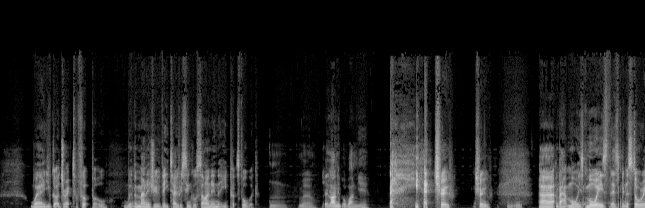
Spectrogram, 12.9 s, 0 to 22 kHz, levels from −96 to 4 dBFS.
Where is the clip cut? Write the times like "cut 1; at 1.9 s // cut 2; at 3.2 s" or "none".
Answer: cut 1; at 3.6 s // cut 2; at 6.8 s // cut 3; at 11.1 s

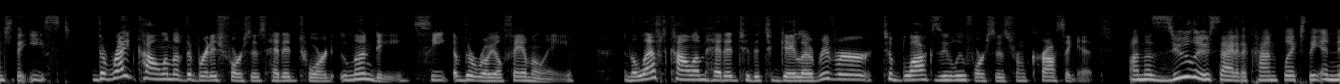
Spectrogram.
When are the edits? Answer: cut 1; at 11.2 s

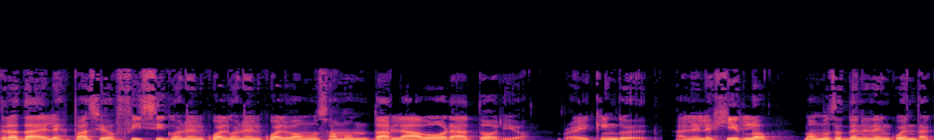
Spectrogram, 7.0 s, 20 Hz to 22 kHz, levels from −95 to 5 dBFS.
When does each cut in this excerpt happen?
cut 1; at 1.7 s // cut 2; at 2.9 s // cut 3; at 5.0 s

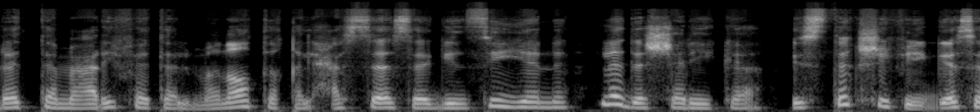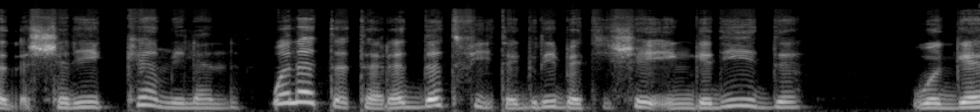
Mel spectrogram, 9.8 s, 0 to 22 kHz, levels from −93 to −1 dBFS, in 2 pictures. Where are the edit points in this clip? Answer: cut 1; at 2.9 s // cut 2; at 3.9 s // cut 3; at 6.2 s

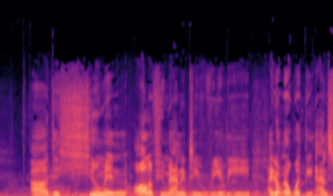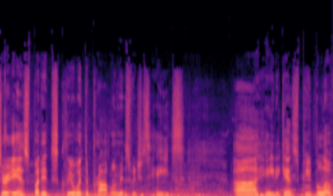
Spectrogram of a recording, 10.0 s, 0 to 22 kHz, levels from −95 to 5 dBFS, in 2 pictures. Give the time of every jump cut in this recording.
none

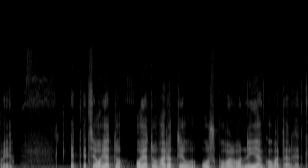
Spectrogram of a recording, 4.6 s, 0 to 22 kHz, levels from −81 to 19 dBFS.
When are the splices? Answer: none

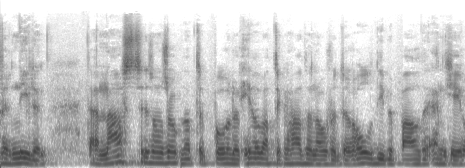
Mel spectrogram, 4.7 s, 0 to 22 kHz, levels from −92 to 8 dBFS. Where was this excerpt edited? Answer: cut 1; at 1.8 s // cut 2; at 2.4 s // cut 3; at 2.8 s

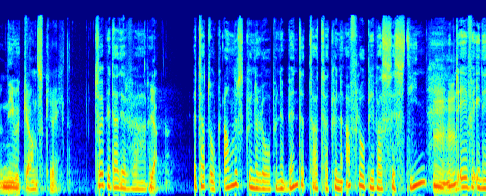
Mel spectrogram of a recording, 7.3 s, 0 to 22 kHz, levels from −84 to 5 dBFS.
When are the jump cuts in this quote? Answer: cut 1; at 4.9 s

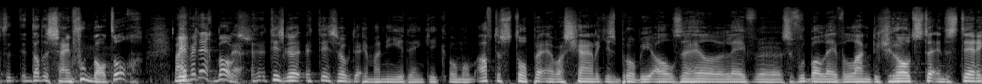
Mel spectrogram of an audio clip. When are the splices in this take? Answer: cut 1; at 2.8 s // cut 2; at 3.6 s

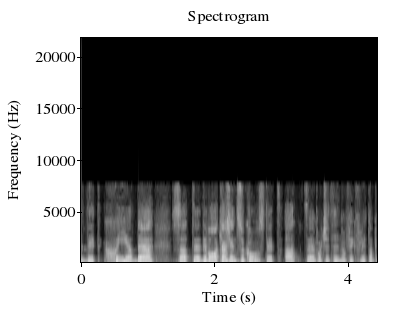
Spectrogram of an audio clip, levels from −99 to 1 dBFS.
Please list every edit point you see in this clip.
cut 1; at 3.5 s

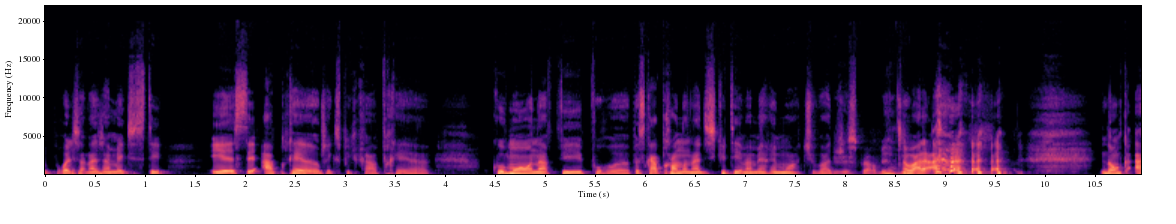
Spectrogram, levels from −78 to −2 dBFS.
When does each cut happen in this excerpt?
cut 1; at 2.8 s // cut 2; at 7.9 s

